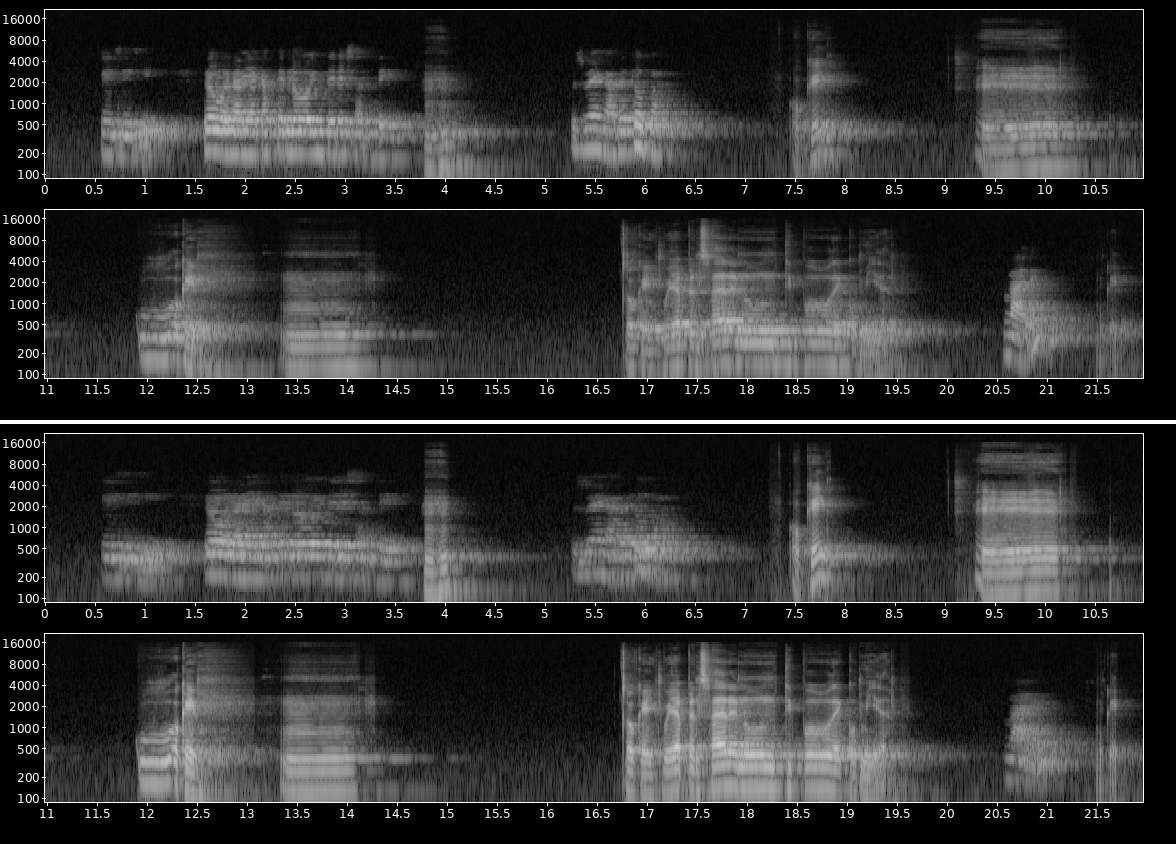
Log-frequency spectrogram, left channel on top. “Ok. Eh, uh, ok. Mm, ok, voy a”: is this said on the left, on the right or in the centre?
Right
